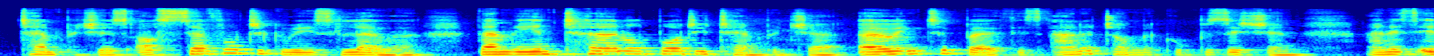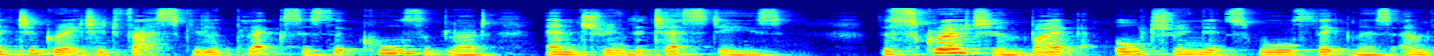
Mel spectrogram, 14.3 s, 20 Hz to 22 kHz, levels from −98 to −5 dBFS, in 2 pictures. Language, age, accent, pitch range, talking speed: English, 50-69, British, 140-180 Hz, 150 wpm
